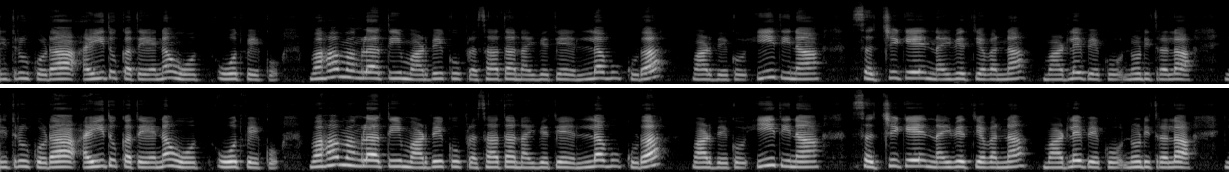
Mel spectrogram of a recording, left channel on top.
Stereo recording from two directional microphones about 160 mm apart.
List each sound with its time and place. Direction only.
0.0 s a woman's voice: 25° right (ahead or behind)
